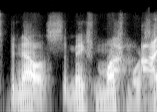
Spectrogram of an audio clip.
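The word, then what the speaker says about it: Binelas: It's nice they get Alex Bindloss too. Pinellas? Louisville. Is it Pinellas? Is that how it's Yeah, pronounced? Alex Pinellas.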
